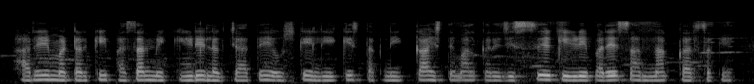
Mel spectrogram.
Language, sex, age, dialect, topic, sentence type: Hindi, female, 18-24, Awadhi Bundeli, agriculture, question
